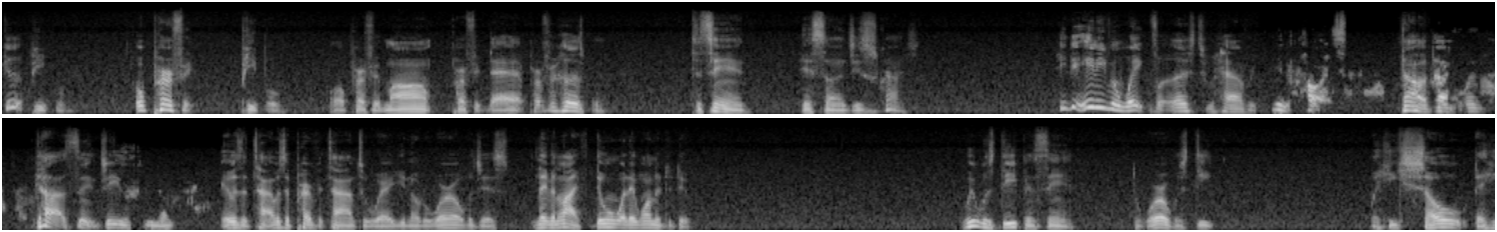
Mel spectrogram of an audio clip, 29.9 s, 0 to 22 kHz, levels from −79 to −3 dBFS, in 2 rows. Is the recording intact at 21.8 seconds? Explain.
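Yes, at 21.8 seconds the speech plays through intact, with no dropout, click, distortion or other fault audible at that moment.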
